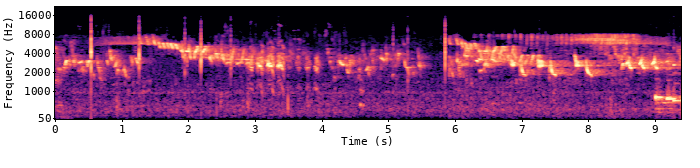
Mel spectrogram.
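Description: Birds chirping and singing: quick runs of high notes that fall in pitch, one run after another, with a brief lull about five and a half seconds in.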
